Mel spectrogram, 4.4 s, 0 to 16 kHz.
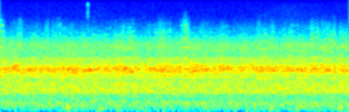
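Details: Snow geese near the height of migration at Montezuma, New York, 7 March 2022. Dense honking chorus from a very large flock, steady and unbroken throughout.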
